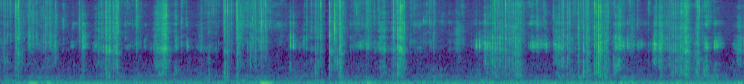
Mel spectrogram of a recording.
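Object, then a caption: Cream soap bar. A dry, solid cream soap bar is scraped along its edge with a box-cutter blade, giving a run of dense, crisp, crumbly scraping and tearing strokes. The strokes are bright and hissy with quick clicks, separated by short pauses, and there is a faint low rumble underneath.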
